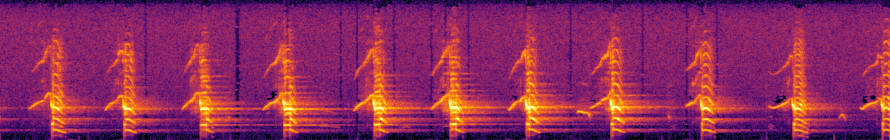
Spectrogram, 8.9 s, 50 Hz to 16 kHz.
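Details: Golden eagles mating at their nest in Soomaa National Park, Estonia, on 17 March 2024, mid-morning; a long steady run of eleven high, sharp, descending yelps, spaced under a second apart.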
